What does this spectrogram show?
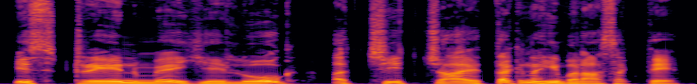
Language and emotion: Urdu, angry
